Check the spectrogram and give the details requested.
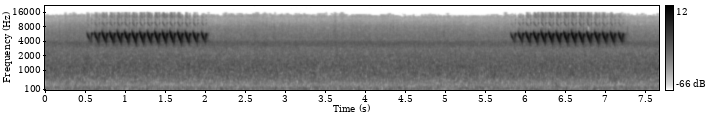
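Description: A Dark-eyed Junco gives two dry, even trills of rapid, identical high notes, each about a second and a half long and about four seconds apart, over faint background hiss.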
